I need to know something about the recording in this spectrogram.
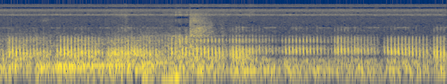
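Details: A cat purrs steadily, a deep buzzing rumble that swells and eases with each breath, breaking into cycles of roughly one to two seconds, over a faint steady electrical hum.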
